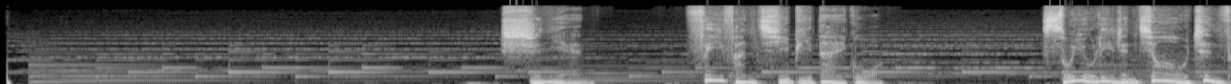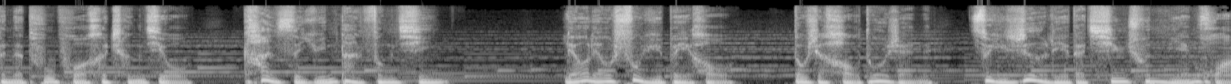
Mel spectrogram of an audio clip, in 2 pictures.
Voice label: 男,旁白; 十年非凡几笔带过

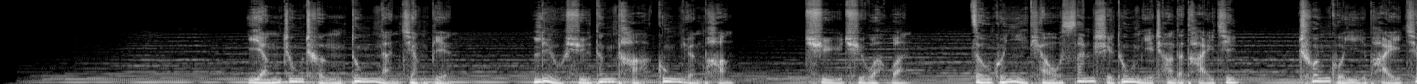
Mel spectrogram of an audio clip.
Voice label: 男 纪录 人文 片 人文讲述; 巡江老船长

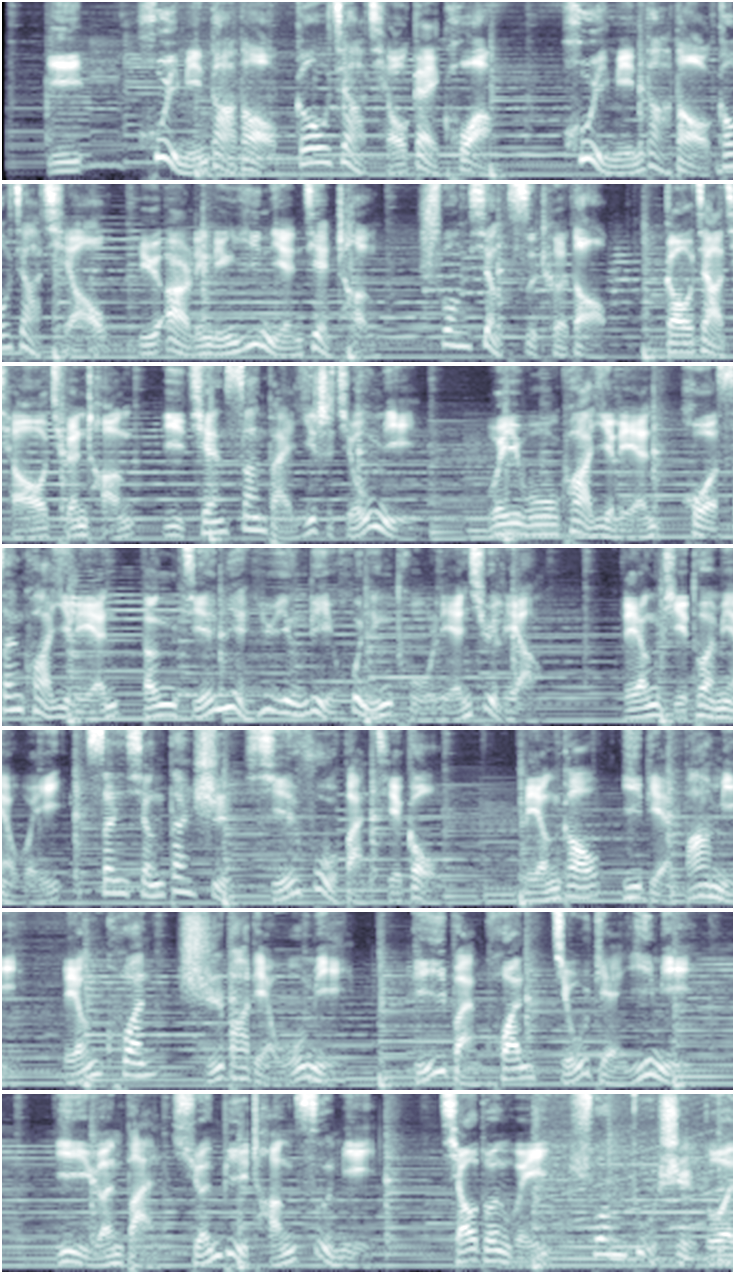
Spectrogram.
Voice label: 男 工程解说 高架; 惠民大道高架

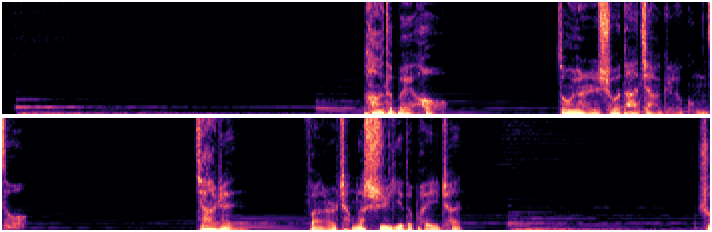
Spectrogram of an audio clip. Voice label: 男 旁白 告白

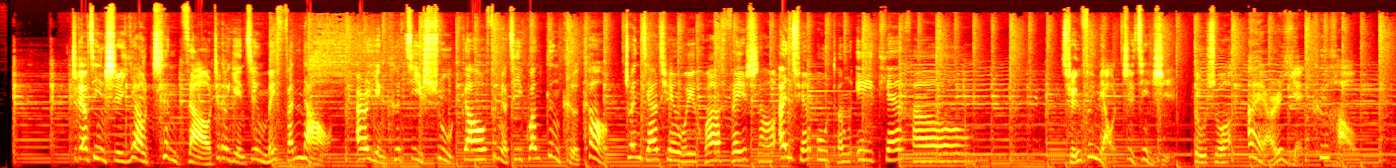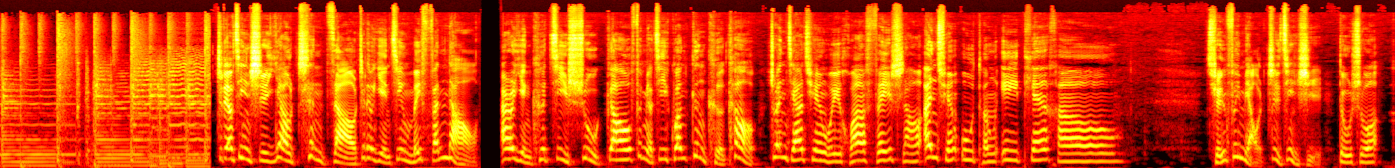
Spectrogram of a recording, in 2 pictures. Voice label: 男 广告 欢乐唱歌风格; 近视

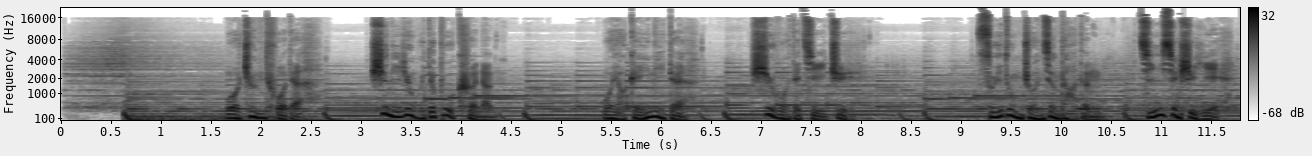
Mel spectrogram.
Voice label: 男 广告 品质; 福特野马

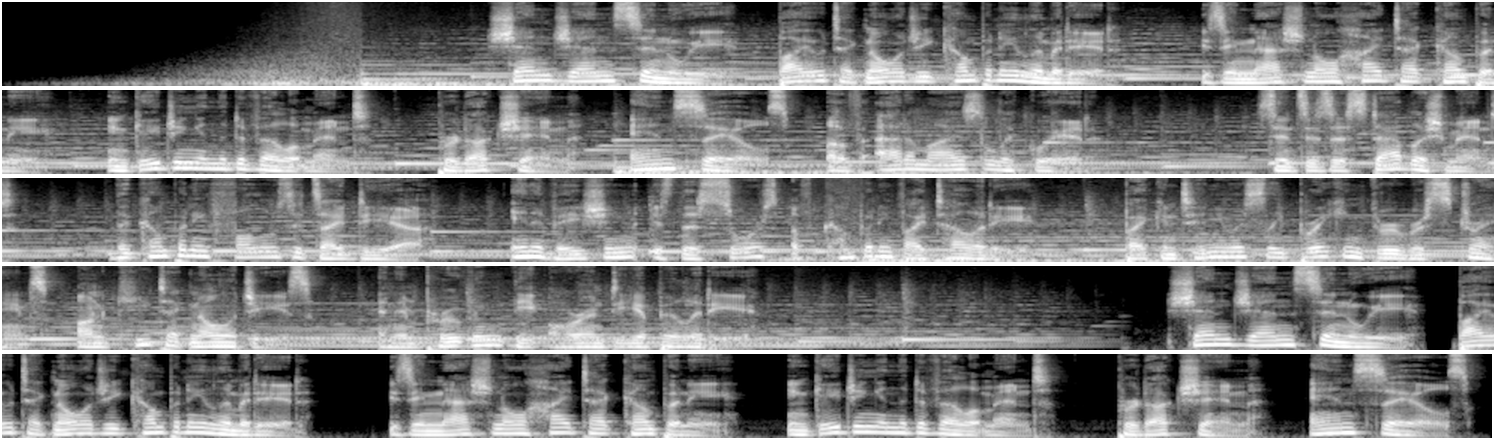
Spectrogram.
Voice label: 产品解说

